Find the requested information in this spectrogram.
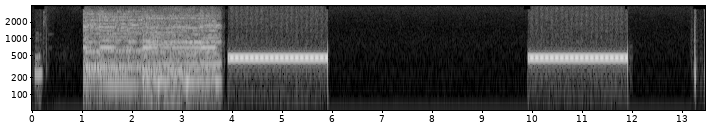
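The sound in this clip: Telephone line tones play during a call transfer: a few seconds of tonal, music-like sound, then two long, steady ringback tones of about two seconds each, separated by silence.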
